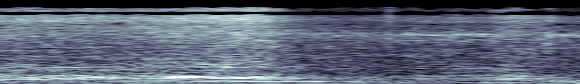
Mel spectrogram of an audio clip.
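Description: A motor vehicle running in the background, a low hum with a hiss that fades over the second half.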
